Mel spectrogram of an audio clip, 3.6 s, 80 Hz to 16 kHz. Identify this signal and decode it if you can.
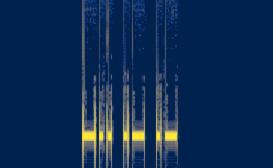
Morse code, heard as a keyed tone, about 22 wpm, 700 Hz. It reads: DAA
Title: All Cut Numbers - 3-Digit 22wpm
